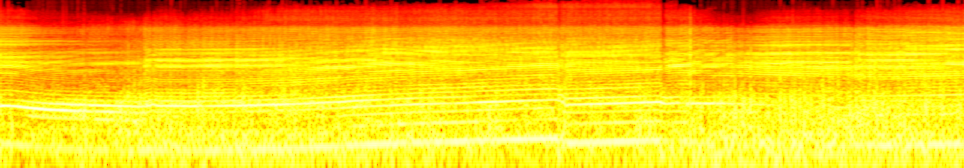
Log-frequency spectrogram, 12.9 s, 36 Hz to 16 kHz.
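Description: Yamaha YZF-R25's 250 cc parallel-twin engine running hard at high revs, its pitch sagging and climbing with the throttle, with an abrupt shift in pitch about seven and a half seconds in. Wind rushes over the microphone throughout.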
